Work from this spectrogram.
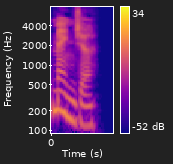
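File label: "manger", British English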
